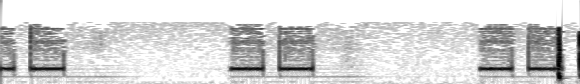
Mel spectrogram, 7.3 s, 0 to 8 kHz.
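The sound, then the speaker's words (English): A British-style double ring tone, the London ring or St. Vincent Island ring on a digital system, made of two simultaneous tones at 400 and 450 hertz, repeats three times: two short buzzy bursts close together, then a pause of silence, at steady moderate volume with nobody talking. “The sound of a London Ring ringing, or actually St. Vincent Island on a digital.”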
